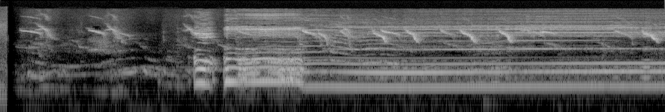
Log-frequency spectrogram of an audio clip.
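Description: Pelung rooster's long crow, starting about two seconds in with a loud opening and then held at one steady pitch to the end. Small birds chirp faintly behind it throughout.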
